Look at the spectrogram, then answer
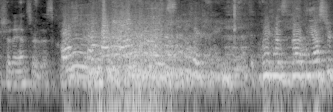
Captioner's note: laughter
